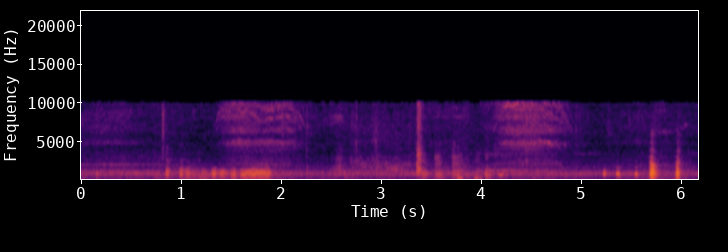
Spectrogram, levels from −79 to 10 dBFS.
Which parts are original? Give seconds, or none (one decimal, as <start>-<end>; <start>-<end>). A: 0.0-6.2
